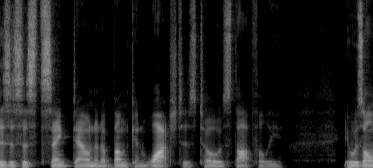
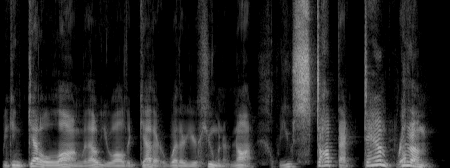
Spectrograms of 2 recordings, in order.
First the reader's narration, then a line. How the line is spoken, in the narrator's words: Clark spat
